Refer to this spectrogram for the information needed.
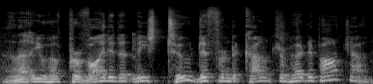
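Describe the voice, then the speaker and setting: A male actor playing a stern police superintendent in a radio drama, formal and deliberate in his questioning. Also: on the high side, expressive, slight background noise, natural voice.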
